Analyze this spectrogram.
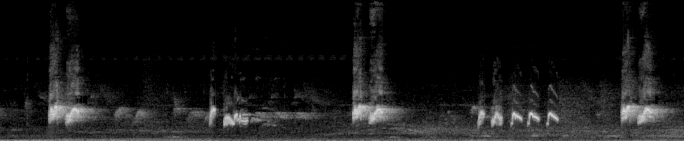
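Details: Female red-whiskered bulbul singing to stimulate males into song: rich slurred warbling phrases separated by pauses, including a burst of five short upslurred whistles, over faint background noise.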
